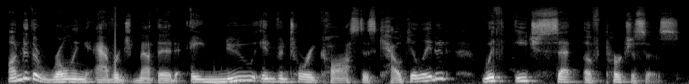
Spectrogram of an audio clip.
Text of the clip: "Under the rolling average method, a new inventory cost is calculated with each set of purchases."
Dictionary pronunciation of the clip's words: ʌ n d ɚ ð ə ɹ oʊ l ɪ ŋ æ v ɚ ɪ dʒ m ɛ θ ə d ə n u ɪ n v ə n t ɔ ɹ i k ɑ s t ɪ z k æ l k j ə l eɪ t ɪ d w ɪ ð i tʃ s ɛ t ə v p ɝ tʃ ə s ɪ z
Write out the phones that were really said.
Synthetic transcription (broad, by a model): ʌ n d ɚ ð ə ɹ oʊ l ɪ ŋ æ v ɚ ɪ dʒ m ɛ θ ə d ə n u ɪ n v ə n t ɔ ɹ i k ɑ s t ɪ z k æ l k j ə l eɪ t ɪ d w ɪ ð i tʃ s ɛ t ə v p ɝ tʃ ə s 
